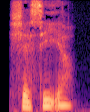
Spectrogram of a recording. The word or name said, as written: CHASSERES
